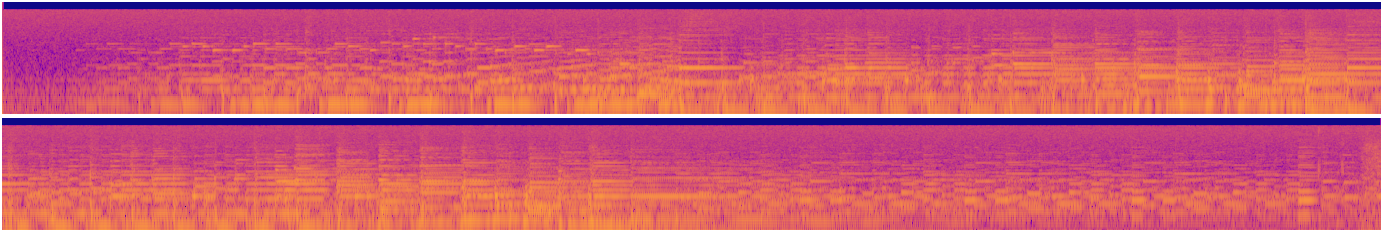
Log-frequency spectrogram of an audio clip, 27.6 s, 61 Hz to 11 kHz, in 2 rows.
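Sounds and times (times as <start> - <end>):
instrumental musical interlude: 0.8 - 27.5.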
